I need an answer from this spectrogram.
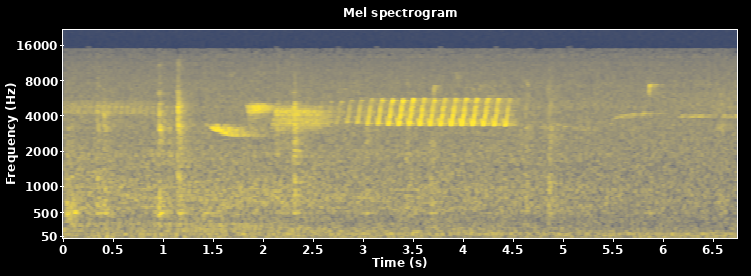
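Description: A bird singing: a short whistled note, then a fast, even trill of about ten notes a second lasting about two seconds, over a steady low hum with a few faint clicks.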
